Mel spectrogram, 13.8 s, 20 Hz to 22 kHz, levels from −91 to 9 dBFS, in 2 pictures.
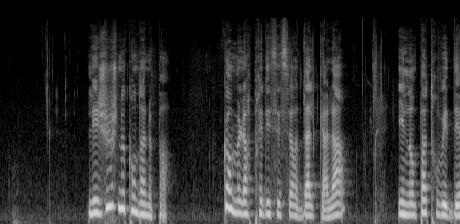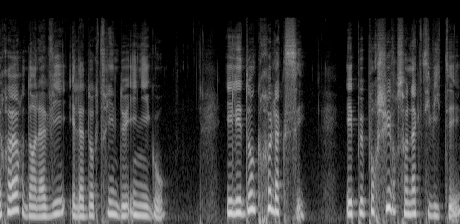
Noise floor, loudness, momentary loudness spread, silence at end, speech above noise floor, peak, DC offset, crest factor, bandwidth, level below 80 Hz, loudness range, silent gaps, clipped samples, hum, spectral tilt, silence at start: -59 dBFS; -18 LUFS; 11 LU; 0 s; 42 dB; -2 dBFS; under 0.1%; 16 dB; 13.5 kHz; -46 dBFS; 2 LU; none; under 0.1%; none; -6.5 dB/octave; 1.3 s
